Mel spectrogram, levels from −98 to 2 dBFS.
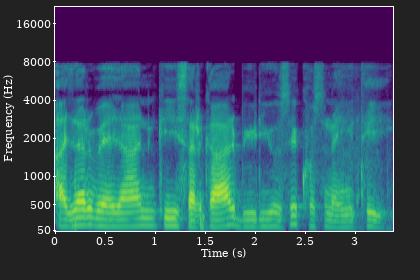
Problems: background sounds at intervals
